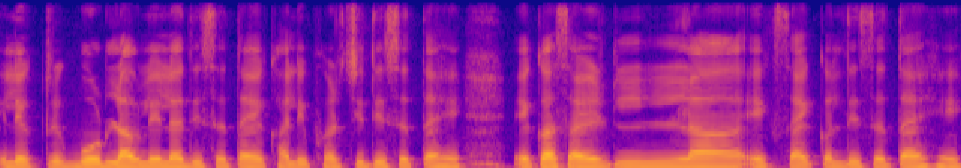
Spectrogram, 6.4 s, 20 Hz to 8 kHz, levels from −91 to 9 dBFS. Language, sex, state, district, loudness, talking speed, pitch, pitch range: Marathi, female, Maharashtra, Sindhudurg, -17 LUFS, 140 wpm, 165 Hz, 165-170 Hz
